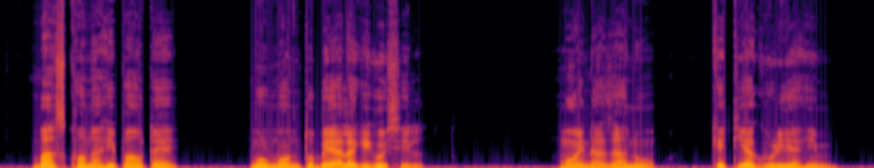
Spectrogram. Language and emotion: Assamese, sad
